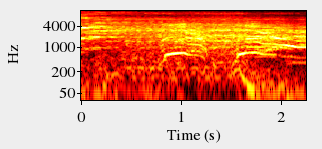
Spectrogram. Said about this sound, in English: stop screaming. You're only scaring it. Look, it's up to you, but the more you scream, the more it's going to char your already battered body.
